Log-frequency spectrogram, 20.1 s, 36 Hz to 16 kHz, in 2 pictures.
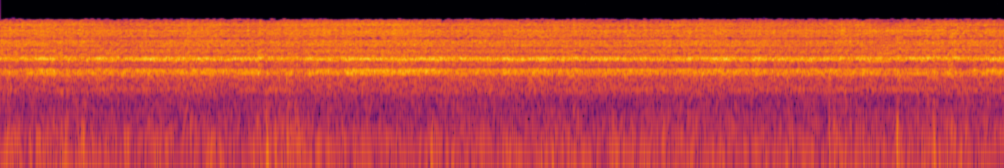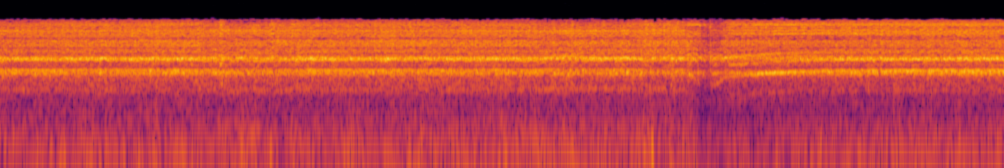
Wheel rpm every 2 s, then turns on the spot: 160, 160, 160, 160, 160, 160, 160, 160, 130, 160.
none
